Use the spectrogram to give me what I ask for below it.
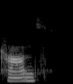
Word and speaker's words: Cannes: in the world and that's the the cons, right? That's how you pronounce it, cons.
